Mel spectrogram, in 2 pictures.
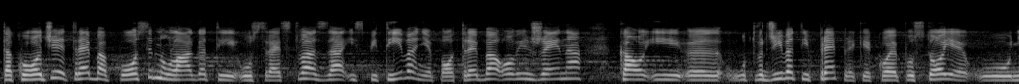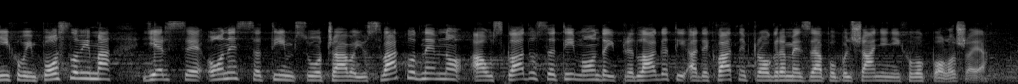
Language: Serbian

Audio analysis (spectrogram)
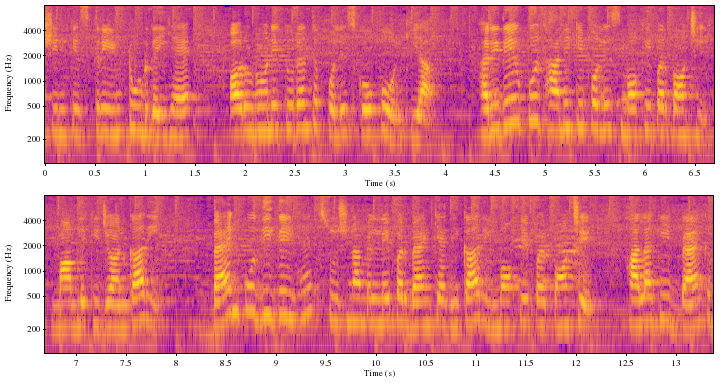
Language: Hindi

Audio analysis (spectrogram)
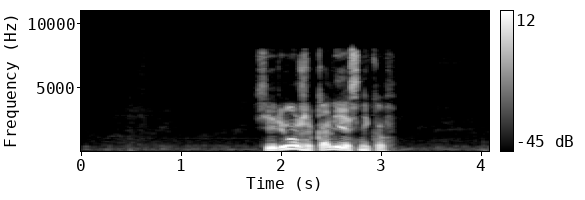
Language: Russian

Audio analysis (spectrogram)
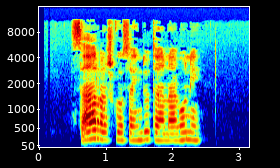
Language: Basque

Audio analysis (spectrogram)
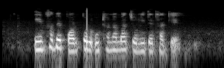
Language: Bangla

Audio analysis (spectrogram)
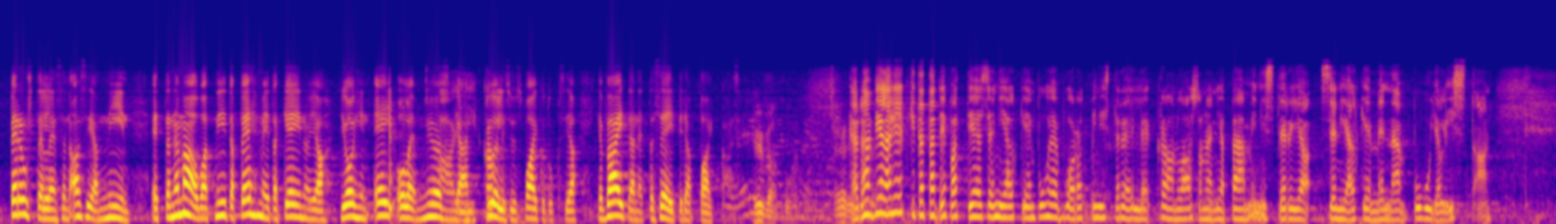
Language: Finnish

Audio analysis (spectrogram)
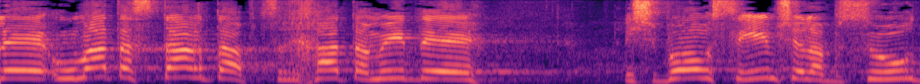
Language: Hebrew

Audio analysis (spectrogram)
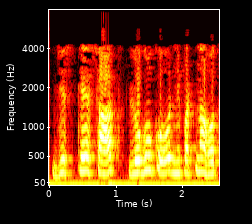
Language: Hindi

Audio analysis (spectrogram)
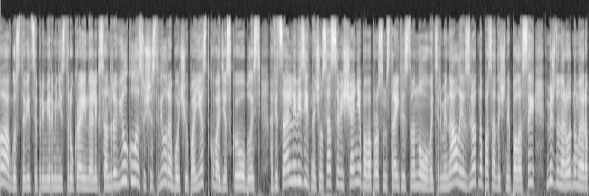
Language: Russian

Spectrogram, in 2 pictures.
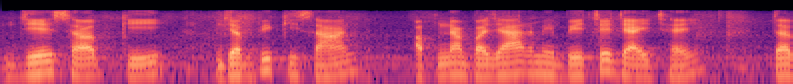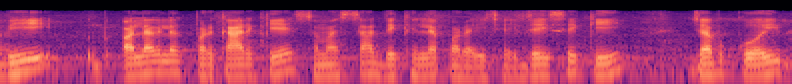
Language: Maithili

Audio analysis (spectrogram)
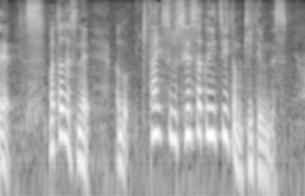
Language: Japanese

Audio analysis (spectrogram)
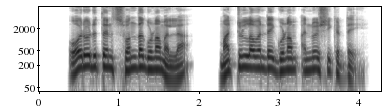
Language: Malayalam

